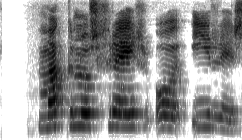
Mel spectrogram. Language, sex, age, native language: Icelandic, male, 10, Icelandic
